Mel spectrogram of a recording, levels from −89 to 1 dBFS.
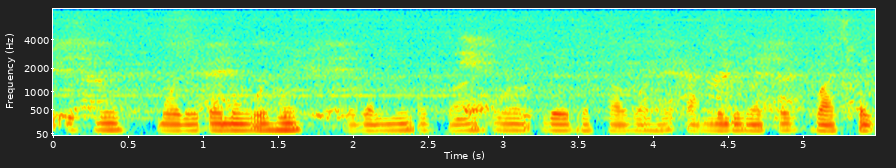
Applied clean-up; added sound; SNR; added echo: none; Domestic sounds, home sounds; 6 dB; none.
